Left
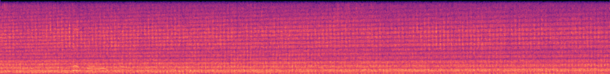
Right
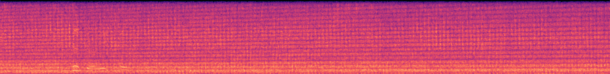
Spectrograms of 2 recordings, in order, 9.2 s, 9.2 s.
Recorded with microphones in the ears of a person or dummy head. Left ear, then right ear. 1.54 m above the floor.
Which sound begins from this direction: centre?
A helicopter, at 0.0 s.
